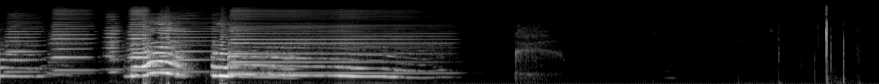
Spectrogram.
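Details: Doberman singing along with harmonica music: a wavering, rising and falling howl that swells over a few seconds over steady harmonica tones. The howl then stops abruptly, leaving near silence with a few faint clicks.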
